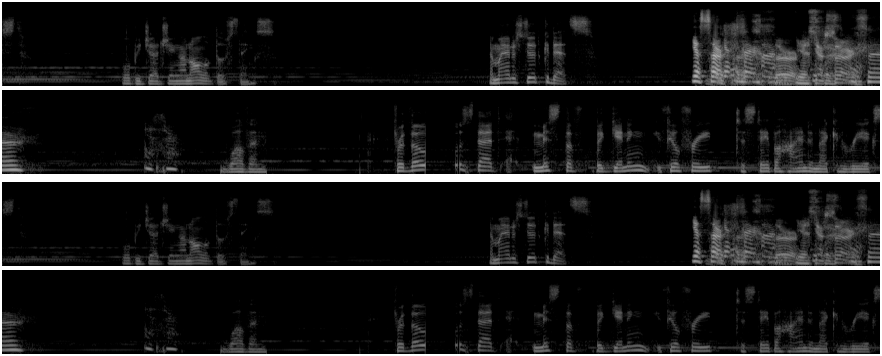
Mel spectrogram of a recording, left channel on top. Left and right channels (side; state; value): right; quieter; 6.1 dB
